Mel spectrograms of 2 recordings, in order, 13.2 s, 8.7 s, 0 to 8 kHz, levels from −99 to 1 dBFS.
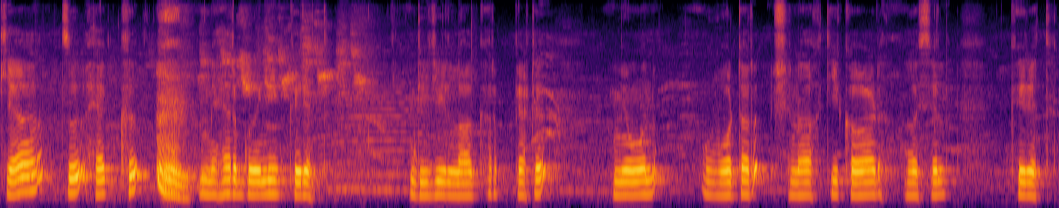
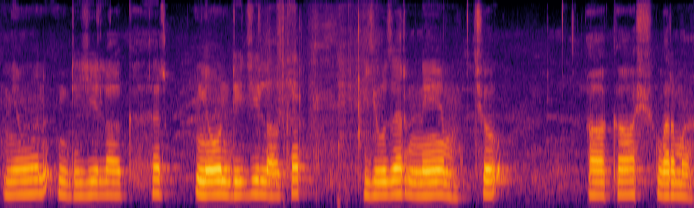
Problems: constant background noise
